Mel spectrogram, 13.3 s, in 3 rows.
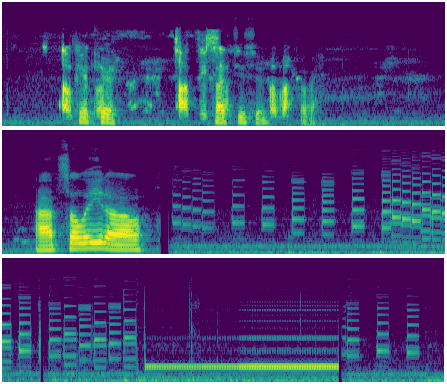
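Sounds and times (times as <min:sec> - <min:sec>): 
speech: 0:00.6 - 0:03.3, 0:04.8 - 0:05.9
telephone beeping after a hang-up: 0:06.2 - 0:13.1.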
